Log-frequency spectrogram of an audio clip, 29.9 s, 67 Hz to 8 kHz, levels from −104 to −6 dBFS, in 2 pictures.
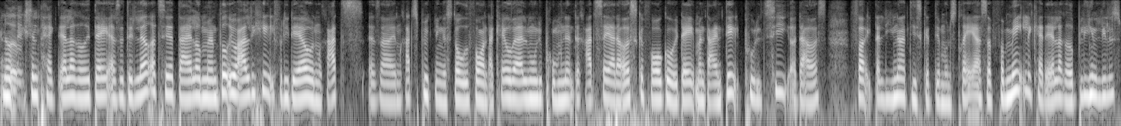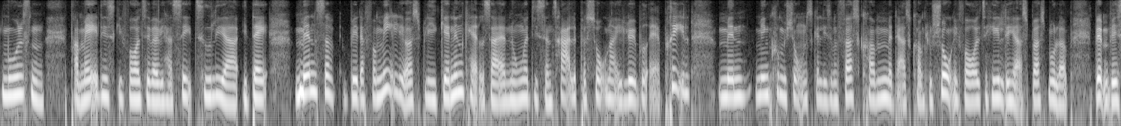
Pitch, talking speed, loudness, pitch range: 190 Hz, 240 wpm, -19 LUFS, 175-205 Hz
